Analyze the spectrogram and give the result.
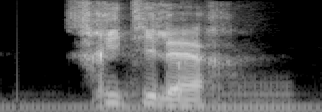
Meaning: fritillary (Fritillaria)
- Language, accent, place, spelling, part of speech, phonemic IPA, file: French, France, Lyon, fritillaire, noun, /fʁi.ti.lɛʁ/, LL-Q150 (fra)-fritillaire.wav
